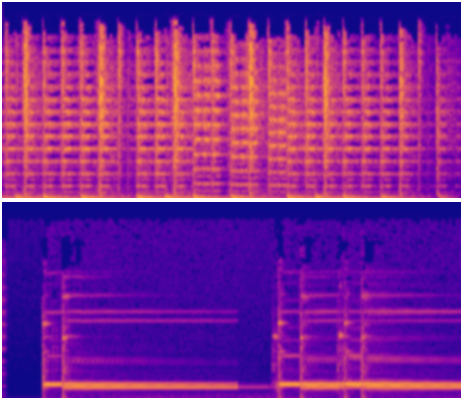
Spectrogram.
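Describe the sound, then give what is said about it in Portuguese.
A doorbell rings in a rapid, insistent run of bright chimes for several seconds, then pauses and sounds again as sustained electronic tones with sharp repeated strikes. Loud, with no voices. “Ô, Cris, abre a porta.”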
